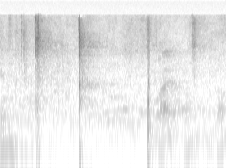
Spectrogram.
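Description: Three short, faint knocks at a conference desk in an otherwise quiet room, with low murmured voices in between: papers and objects being handled near the desk microphone.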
